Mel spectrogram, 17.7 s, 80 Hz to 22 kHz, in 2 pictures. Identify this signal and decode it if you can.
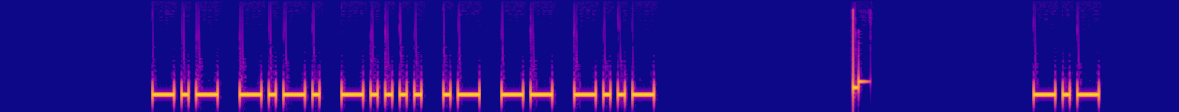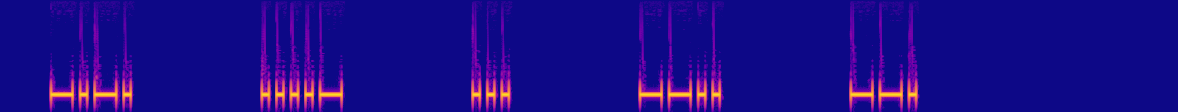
Morse code, heard as a keyed tone, about 22 wpm, spaced as for 11 wpm, 700 Hz. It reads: KC6AMX KC4SZG
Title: USA Call Signs - 6 Characters - 6x Character Spacing - 22wpm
